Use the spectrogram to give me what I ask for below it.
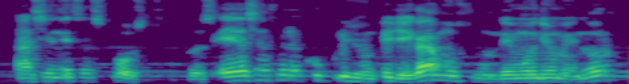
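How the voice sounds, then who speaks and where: A man with a Colombian accent recounts a personal experience for a radio audience, in an earnest, unpolished way. His voice sits at a middle pitch, and he often restarts and repeats phrases. Faint music plays beneath him. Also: rough recording. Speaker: guest telling a true story. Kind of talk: radio storytelling, personal paranormal account.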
